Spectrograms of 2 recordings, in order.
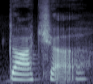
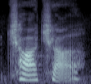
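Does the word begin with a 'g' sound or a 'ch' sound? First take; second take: g sound; ch sound. First: The word begins with a hard g sound. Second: The word begins with a ch sound. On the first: This is the usual pronunciation. "it's usually pronounced gacha" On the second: This is the speaker's personal pronunciation. "I usually pronounce it like cha-cha"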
